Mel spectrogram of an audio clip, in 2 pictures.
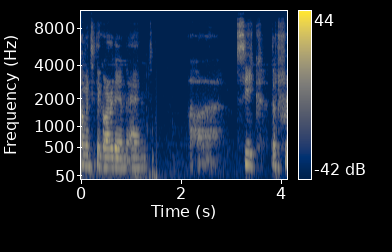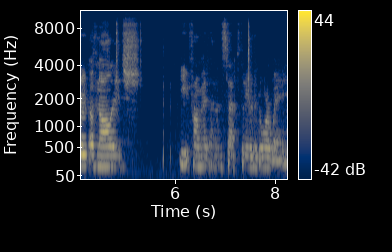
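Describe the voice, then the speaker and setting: In a raspy, put-on character voice at a middle pitch, the speaker goes at a fairly slow pace with long, frequent pauses. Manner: shadowy.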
